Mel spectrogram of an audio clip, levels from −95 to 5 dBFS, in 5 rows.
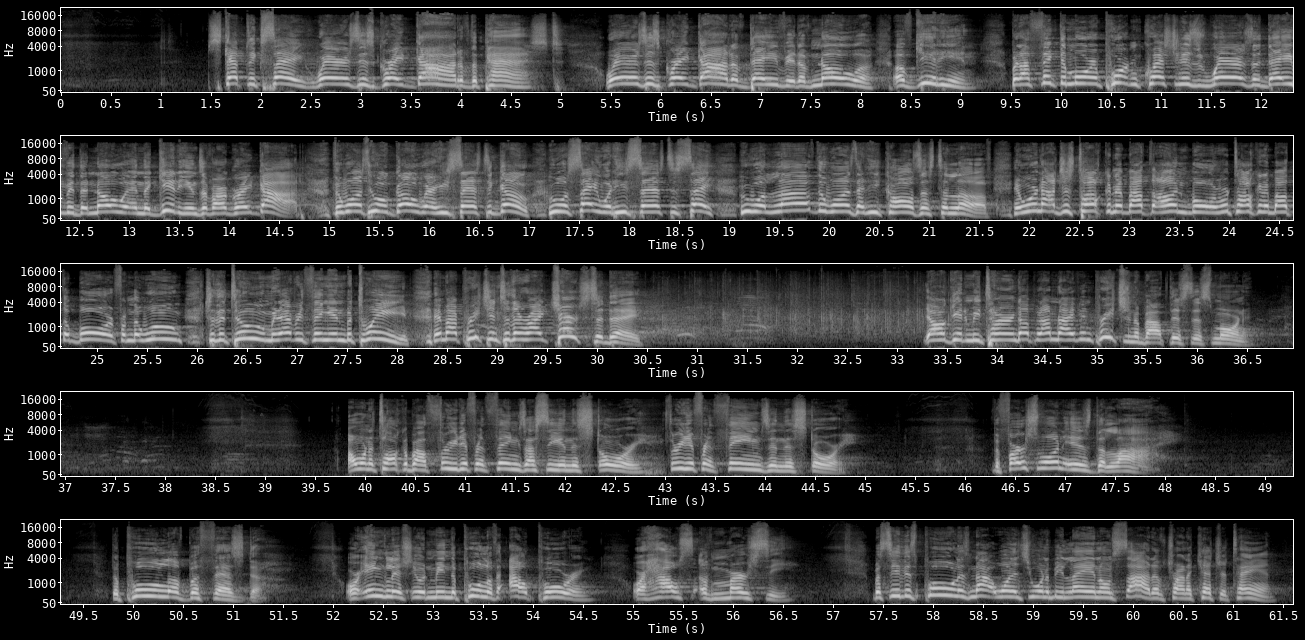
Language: English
